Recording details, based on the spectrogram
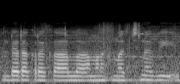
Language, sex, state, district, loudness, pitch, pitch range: Telugu, female, Andhra Pradesh, Srikakulam, -17 LUFS, 195 Hz, 195-200 Hz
